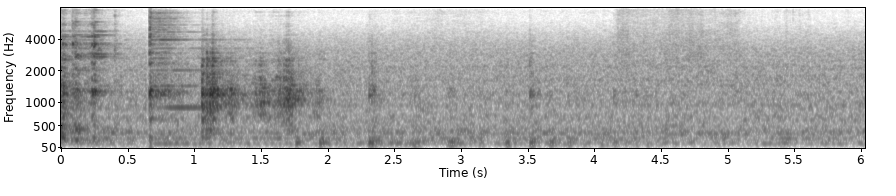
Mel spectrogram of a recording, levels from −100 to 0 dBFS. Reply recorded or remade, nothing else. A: recorded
